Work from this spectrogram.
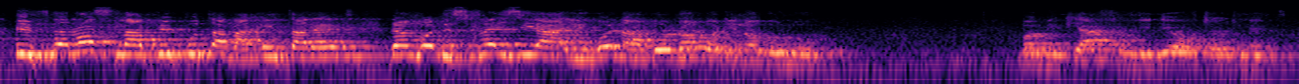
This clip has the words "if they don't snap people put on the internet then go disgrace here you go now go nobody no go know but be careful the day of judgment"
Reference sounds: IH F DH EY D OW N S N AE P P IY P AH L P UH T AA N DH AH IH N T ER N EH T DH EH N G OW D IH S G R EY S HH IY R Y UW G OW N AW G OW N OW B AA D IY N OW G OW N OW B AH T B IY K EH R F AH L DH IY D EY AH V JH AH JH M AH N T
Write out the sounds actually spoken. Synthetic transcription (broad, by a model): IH F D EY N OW S N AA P P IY P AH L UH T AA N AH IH N T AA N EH T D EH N G OW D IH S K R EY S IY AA Y UW G OW N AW G OW N OW B AA D IY N OW G OW N OW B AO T B IY K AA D F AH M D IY D EY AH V JH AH JH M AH N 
